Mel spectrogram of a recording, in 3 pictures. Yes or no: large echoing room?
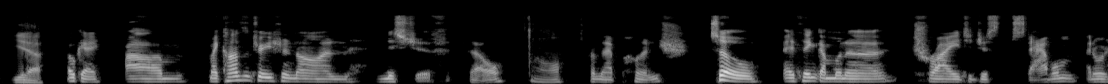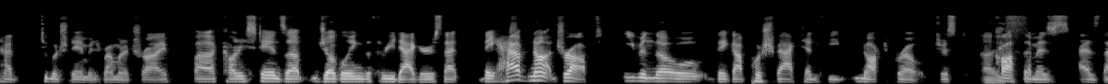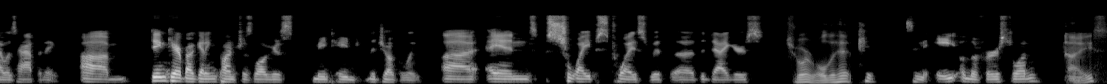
no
